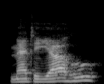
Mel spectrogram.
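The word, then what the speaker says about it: Mattityahu: first hidden figure Mattias the way we say his name in our language in our ancient ancestors language is mattiyahu come on write that down matathias son of John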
